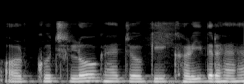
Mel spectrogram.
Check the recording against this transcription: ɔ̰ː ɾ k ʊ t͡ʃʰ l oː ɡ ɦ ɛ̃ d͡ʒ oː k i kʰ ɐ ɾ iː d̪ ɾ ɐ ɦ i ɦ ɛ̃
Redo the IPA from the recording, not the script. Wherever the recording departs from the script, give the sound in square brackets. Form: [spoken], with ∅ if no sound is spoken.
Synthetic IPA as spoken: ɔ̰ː ɾ k ʊ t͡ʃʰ l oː ɡ ɦ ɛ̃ d͡ʒ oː k i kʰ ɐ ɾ iː d̪ ɾ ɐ ɦ [e] ɦ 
